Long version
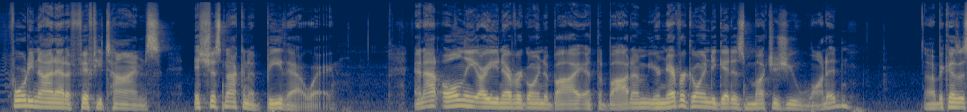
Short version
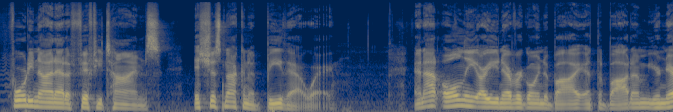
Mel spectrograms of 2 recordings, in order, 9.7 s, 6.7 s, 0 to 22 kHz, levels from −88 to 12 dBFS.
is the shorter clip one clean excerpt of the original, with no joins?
yes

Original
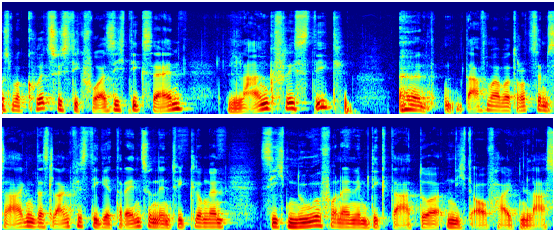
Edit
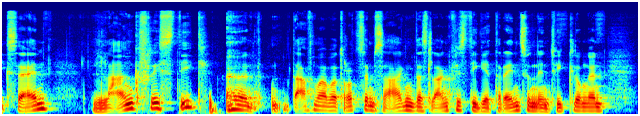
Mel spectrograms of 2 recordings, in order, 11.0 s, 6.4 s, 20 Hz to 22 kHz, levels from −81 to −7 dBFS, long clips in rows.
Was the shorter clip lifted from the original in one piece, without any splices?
no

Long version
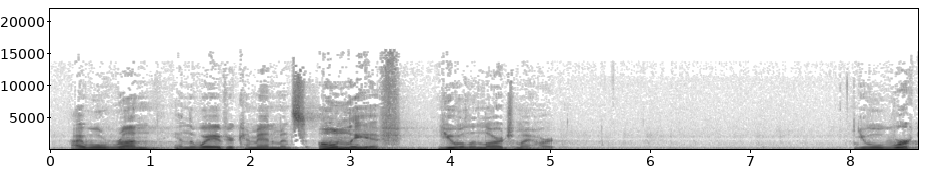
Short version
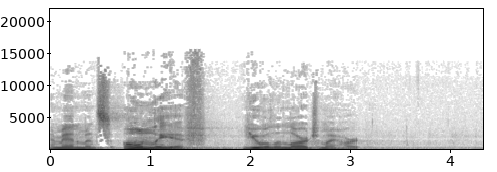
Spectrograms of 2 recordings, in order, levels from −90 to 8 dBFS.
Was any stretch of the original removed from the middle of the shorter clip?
no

